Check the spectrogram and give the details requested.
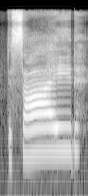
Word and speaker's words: decide: One rule is that most 2-syllable verbs this will happen in most 2-syllable verbs, that the stress will be on the last syllable, just as we saw here. Present, export, decide, begin. These are examples of words where verbs, where the syllable, or the stress syllable is the second one.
